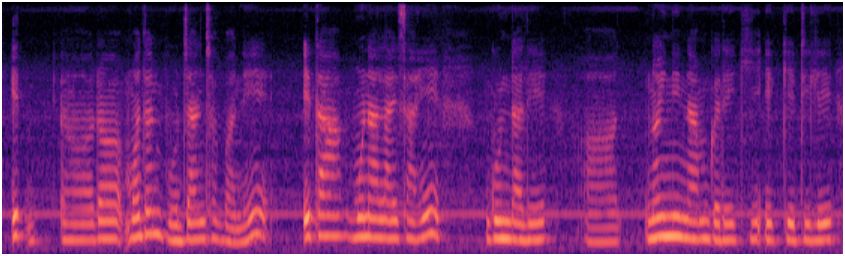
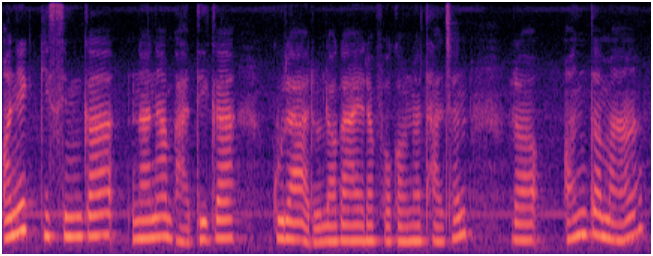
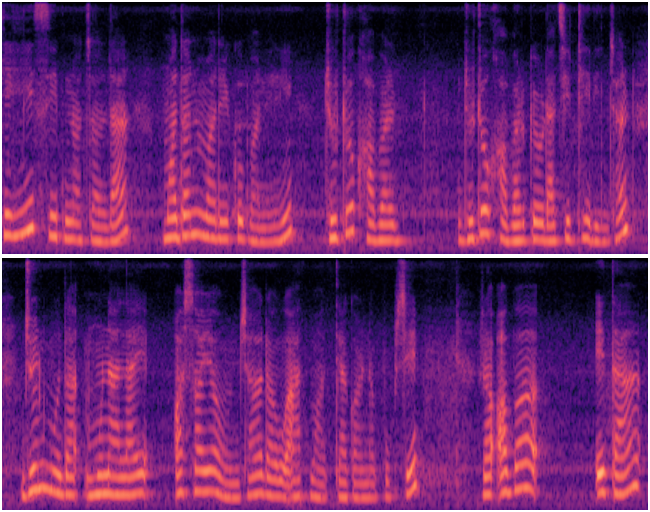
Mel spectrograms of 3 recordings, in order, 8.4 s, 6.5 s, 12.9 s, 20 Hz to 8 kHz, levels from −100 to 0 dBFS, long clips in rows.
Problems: none marked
